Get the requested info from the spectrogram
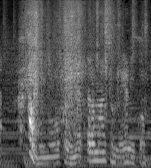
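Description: A person speaking over background music, with a short, loud falling swoop about half a second in.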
